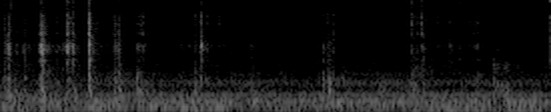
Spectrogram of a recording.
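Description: Faint, irregular light clicks and taps from small tools and the plastic tray being handled while crushed opal and ashes are packed into a stainless steel ring's inlay channel. The clicks come thickest in the first half and then thin out.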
